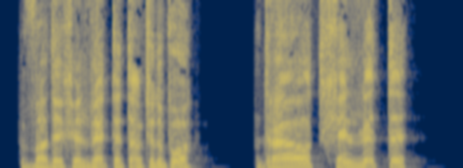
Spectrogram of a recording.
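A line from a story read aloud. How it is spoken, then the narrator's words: Very loud. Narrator (Russian): Как же громко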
